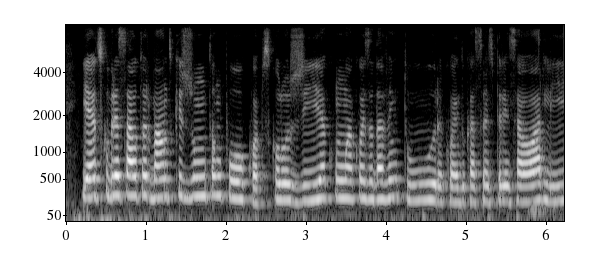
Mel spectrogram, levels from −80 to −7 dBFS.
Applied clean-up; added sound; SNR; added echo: none; none; none; none.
